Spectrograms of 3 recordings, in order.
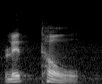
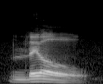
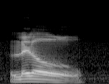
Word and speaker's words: little: 这一句的关键在于 little 的发音，在美语里面，这个 t 是不爆破的，不要读成 little，读成 little，直接把舌尖顶在上齿的根部，直接就发边音呃 little。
